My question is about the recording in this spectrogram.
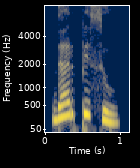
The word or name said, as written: ದ್ರಪ್ಸ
